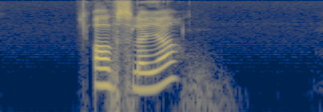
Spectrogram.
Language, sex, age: Swedish, female, 26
